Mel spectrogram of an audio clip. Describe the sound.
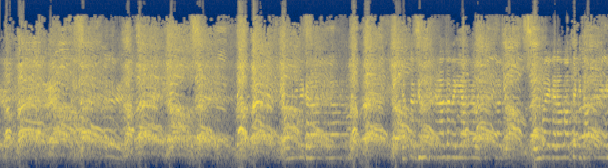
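A large crowd at a religious majlis gathering loudly chants the slogan "Labbaik ya Husain" in unison, with repeated rhythmic shouts that go on without a break.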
